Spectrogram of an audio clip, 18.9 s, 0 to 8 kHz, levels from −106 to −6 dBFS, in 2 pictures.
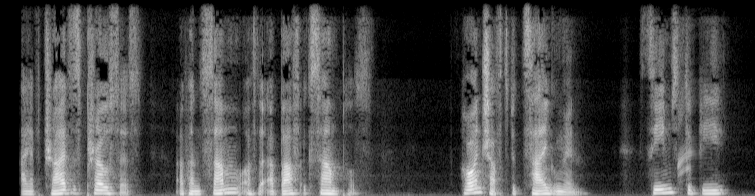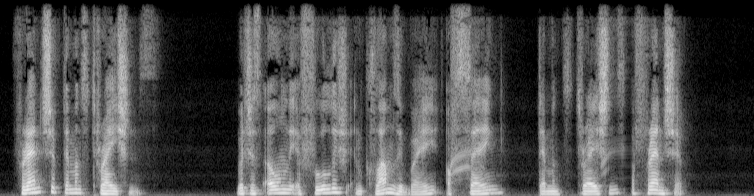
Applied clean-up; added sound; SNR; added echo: neural mask model DeepFilterNet 3.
